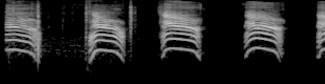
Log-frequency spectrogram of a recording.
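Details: Rescued semi-wild stray kitten, caged during its first minutes in a new home after a bath and dinner, calling on and on; loud arched meows repeated roughly once a second, four full and a fifth beginning, with quiet gaps between.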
